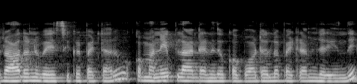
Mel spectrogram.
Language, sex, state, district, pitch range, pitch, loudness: Telugu, female, Andhra Pradesh, Annamaya, 155-165 Hz, 155 Hz, -16 LUFS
